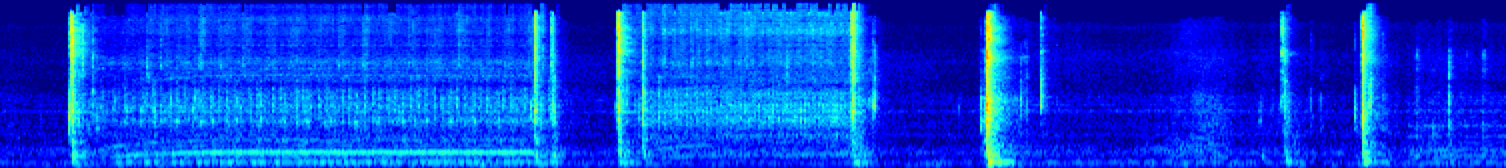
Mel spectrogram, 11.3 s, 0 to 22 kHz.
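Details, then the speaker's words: Sony TC-K777 cassette deck after replacing a failed transistor and setting a fully backed-out reel adjustment screw whose magnet was dragging the pulley: steady reel motor hum between transport clunks. The right reel no longer stops. "You see, it currently works all the time. No more stops on the right reel. Because it runs, see, easier."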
